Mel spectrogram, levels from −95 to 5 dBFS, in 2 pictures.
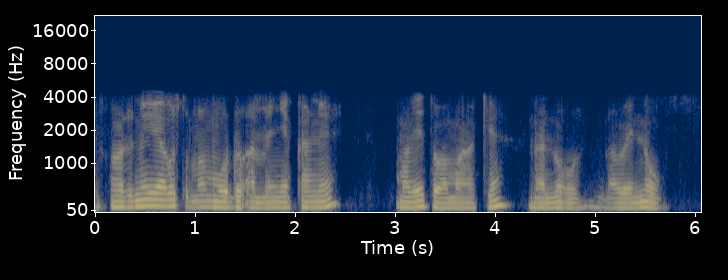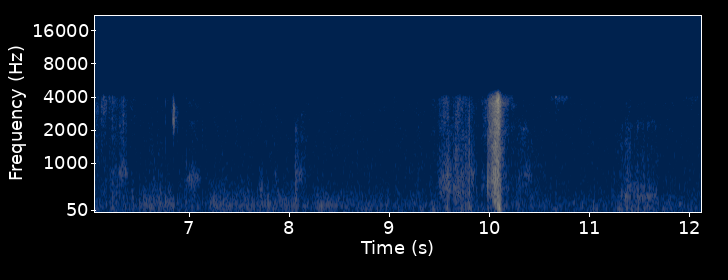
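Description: Heavy Opus voice compression runs through the whole clip. There is nothing above 4.4 kHz, so the speech sounds muffled and telephone-like. The SILK coder renders the excitation coarsely, leaving a hoarse, slightly robotic texture. That fits a bitrate near 6 kbps.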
